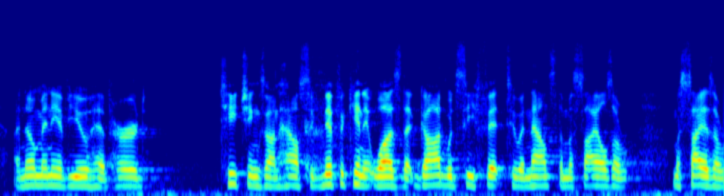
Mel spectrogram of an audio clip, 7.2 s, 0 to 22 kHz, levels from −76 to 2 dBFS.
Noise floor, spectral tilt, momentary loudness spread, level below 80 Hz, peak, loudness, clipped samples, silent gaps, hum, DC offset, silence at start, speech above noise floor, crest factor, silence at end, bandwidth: -60 dBFS; -6.5 dB/octave; 11 LU; -64 dBFS; -10 dBFS; -30 LUFS; under 0.1%; none; none; under 0.1%; 0.15 s; 30 dB; 20 dB; 0 s; 10.5 kHz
